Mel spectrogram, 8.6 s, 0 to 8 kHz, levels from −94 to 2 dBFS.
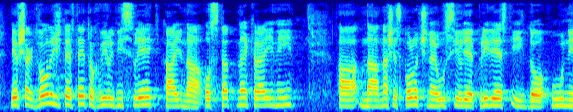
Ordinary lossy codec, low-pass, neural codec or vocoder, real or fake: none; 7.2 kHz; vocoder, 22.05 kHz, 80 mel bands, WaveNeXt; fake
